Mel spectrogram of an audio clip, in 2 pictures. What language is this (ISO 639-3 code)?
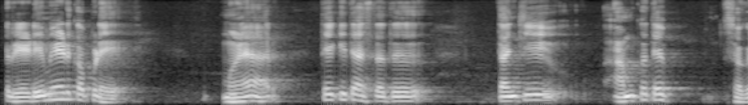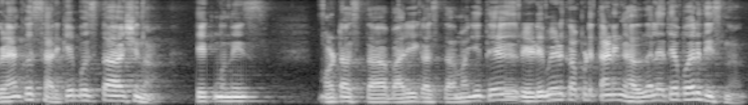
kok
